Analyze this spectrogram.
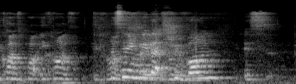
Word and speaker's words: Siobhan: You know that one is Neve, and you know that other one is Siobhan.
